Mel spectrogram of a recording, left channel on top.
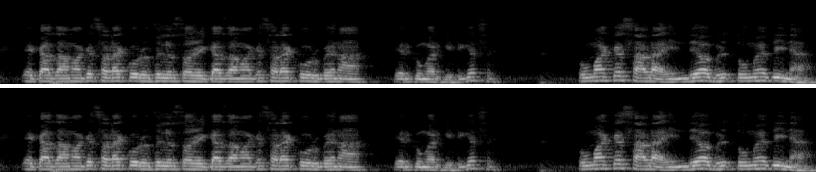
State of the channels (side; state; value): both; identical; correlation 1.00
